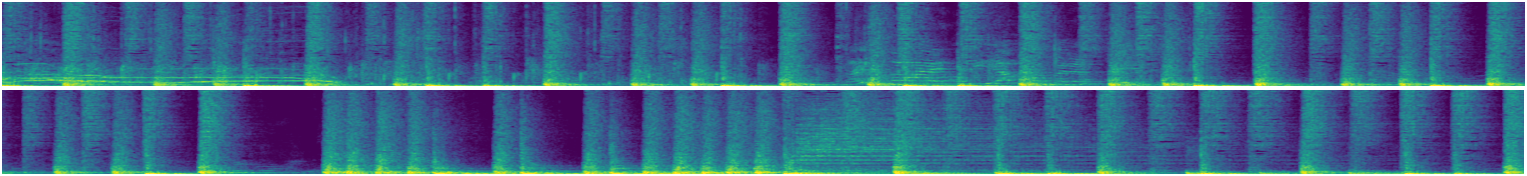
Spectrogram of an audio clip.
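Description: Live band playing loud, fast rock: a drum kit struck hard and quickly with electric bass underneath. The music drops out briefly about nine seconds in, then comes back in full.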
